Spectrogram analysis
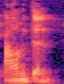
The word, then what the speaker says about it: Emden: The E pronounced as an A as an and, so that would be Amden.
